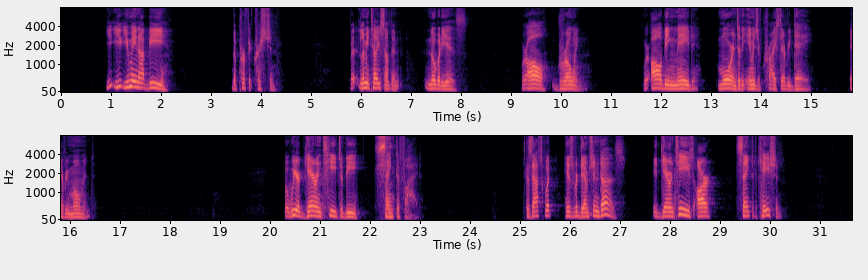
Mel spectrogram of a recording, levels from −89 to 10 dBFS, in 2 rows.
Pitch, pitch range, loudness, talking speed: 140 Hz, 130-165 Hz, -22 LUFS, 95 wpm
